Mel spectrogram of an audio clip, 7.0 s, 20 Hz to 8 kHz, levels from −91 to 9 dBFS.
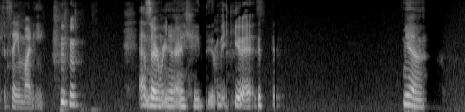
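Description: From 2.43 to 3.46 s, the echo canceller likely could not separate the talker from loudspeaker echo during double talk, so speech is suppressed, dipping up to about 40 dB for roughly 0.7 s in total. At 4.06 to 4.22 s, a far end's canceller likely let its microphone pickup through, an echo leak: a brief copy of the voice returns 219 ms late, about 10 dB below the speech. From 6.38 to 6.64 s, the echo canceller gated the microphone while the loudspeaker played, so the background drops by about 34 dB for around 0.3 s before returning.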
